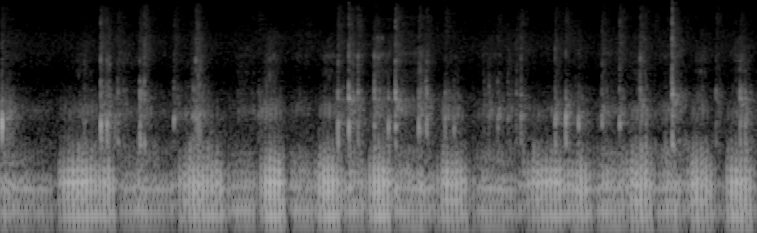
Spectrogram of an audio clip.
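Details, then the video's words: Domestic cat purring while being groomed and brushed, recorded in stereo: a steady low rumbling purr in swelling bursts, mixed with frequent short brushing strokes and scratchy clicks. "CAT ASMR | Purring, Grooming & Brushing"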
